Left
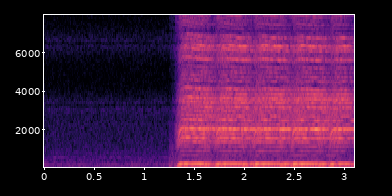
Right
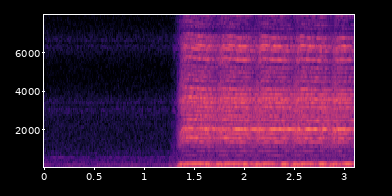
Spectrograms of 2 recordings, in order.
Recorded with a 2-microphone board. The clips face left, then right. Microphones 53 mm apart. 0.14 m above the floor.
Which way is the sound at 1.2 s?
75° left (ahead or behind).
